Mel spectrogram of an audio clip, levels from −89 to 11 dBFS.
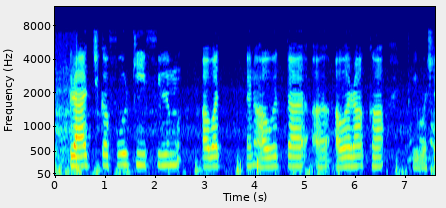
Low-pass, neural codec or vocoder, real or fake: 7.2 kHz; none; real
